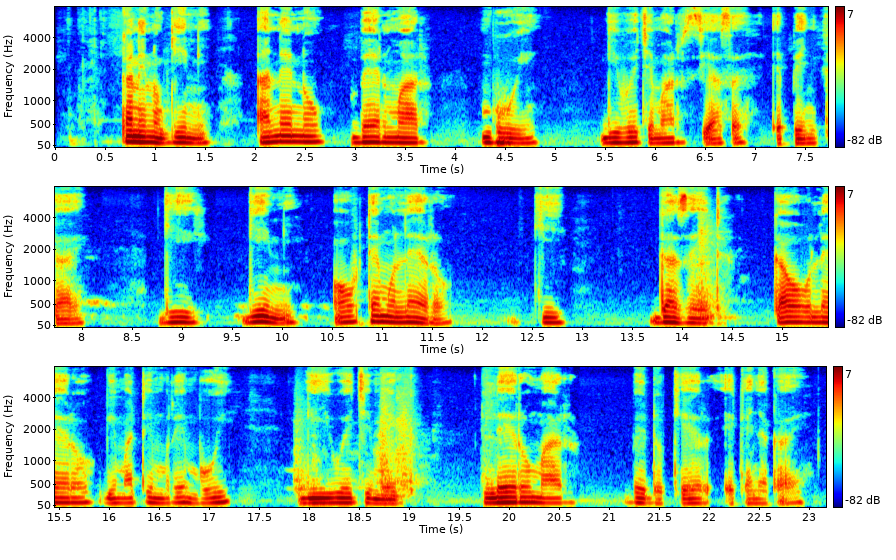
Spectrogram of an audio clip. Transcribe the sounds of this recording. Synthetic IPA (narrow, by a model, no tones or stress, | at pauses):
kanɛnɔɡɪni | anɛnɔ | bɛrmar | mbui | ɡiwet͡ʃemarsja̰sa | epiɲkai | ɡ | ɡɪnḭ | ɔtɛmɔlɛɾɔ | ɡ̥ɪ | ɡazet | kaɔlɛɾɔɡɪmatɪmɾembuji | ɡiwet͡ʃemeɡ | leɾomar | bedokʰeɾḛkɛɲaka̰e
